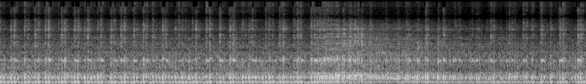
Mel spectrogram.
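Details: Rebuilt Johnson 50 HP two-stroke outboard on a Taylor 5.25 m boat, thermostat fitted: crisp even tickover with a brief rev and settle, no misses or knocks; running clean and healthy.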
